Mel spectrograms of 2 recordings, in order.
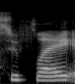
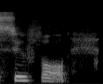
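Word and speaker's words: soufflé: It's not souffle, it is souffle.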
